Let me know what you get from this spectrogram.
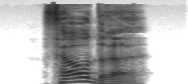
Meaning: inflection of fördern: 1. first-person singular present 2. first/third-person singular subjunctive I 3. singular imperative
- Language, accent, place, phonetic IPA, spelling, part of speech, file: German, Germany, Berlin, [ˈfœʁdʁə], fördre, verb, De-fördre.ogg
